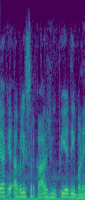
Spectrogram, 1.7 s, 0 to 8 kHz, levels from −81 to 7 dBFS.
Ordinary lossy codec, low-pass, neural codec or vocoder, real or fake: Opus, 32 kbps; 7.2 kHz; none; real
